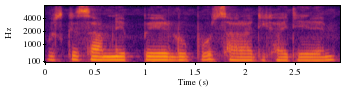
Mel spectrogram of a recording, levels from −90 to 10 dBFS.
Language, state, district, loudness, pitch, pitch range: Hindi, Arunachal Pradesh, Lower Dibang Valley, -16 LUFS, 175 Hz, 165-180 Hz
